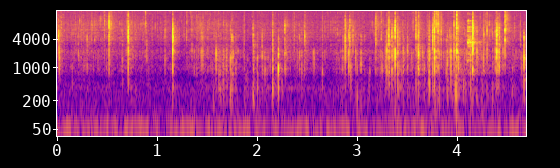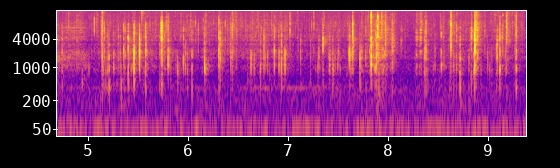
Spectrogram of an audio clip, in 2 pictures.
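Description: A handful of loose, iridescent plastic cellophane gift shred strands, taken out of the bag, is crinkled and rubbed between the fingers. It makes a steady, dense crackle of sharp, bright snaps and rustles across the whole clip, with almost no low end.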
